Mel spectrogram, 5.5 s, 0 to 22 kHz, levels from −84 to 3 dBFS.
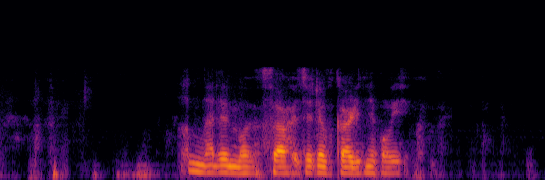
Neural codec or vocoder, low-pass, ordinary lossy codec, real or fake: codec, 16 kHz in and 24 kHz out, 0.6 kbps, FocalCodec, streaming, 2048 codes; 5.4 kHz; AAC, 24 kbps; fake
